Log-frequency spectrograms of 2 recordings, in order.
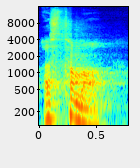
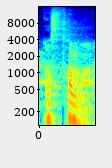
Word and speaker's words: asthma: pizza not pizza pizza it is not asthama my friend does not have asthma it is asthma my friend has asthma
